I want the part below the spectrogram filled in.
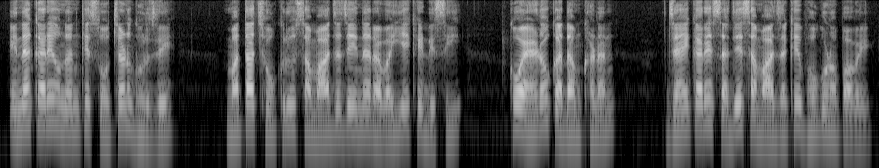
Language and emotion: Sindhi, neutral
